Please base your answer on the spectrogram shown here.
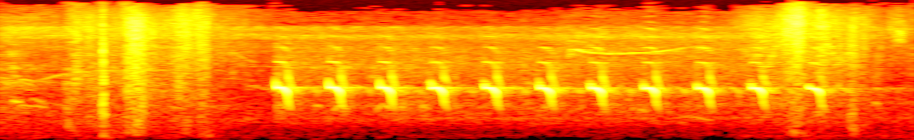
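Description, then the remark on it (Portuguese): A person imitates a blue-crowned trogon call: a steady run of about a dozen short, evenly spaced hooting notes, loud, after a few breathy bursts. “Surucuá de coroa azul.”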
